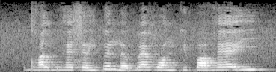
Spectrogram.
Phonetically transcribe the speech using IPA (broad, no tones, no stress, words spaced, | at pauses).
dʱɑlbʱɛsɘjɓɘ nəbævɔnkʲəp ɑɦɛj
